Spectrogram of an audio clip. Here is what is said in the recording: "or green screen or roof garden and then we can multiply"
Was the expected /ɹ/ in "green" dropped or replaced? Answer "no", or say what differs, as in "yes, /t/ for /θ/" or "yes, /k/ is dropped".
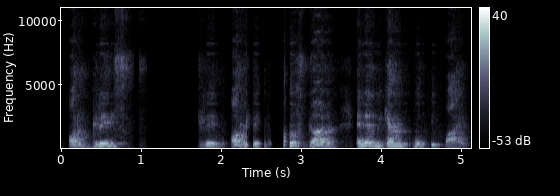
no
